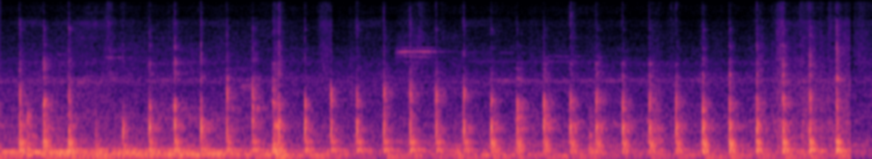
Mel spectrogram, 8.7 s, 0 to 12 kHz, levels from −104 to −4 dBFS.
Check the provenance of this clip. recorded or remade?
recorded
